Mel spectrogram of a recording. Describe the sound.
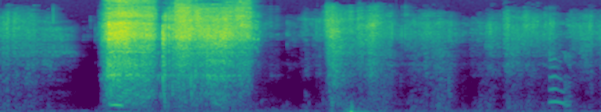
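A person forcefully blows their nose: two long, loud rushing blasts, then several shorter and weaker puffs of air.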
